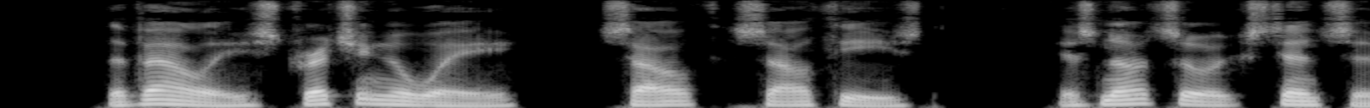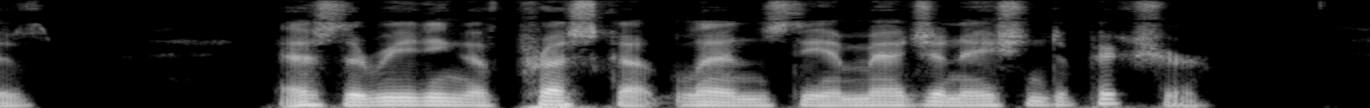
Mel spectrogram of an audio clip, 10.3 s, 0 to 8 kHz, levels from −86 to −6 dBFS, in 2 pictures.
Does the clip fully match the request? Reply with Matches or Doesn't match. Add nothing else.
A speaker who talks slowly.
Matches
